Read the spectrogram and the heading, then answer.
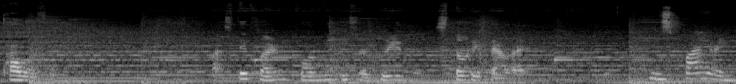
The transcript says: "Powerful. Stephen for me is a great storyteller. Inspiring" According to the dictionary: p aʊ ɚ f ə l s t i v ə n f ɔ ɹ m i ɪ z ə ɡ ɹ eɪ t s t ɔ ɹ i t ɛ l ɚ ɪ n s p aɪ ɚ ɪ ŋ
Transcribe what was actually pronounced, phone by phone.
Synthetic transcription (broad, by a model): p aʊ ɚ f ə l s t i f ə n f ɔ ɹ m i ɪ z ə ɡ ɹ eɪ t s t ɔ ɹ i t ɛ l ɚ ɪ n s p aɪ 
